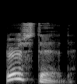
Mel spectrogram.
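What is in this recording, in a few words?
"oersted", English, British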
